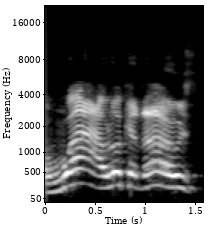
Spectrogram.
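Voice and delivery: a hammed-up crude leer; leering gawker. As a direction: act the creepy ogler who gawks out loud. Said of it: "you don't go".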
